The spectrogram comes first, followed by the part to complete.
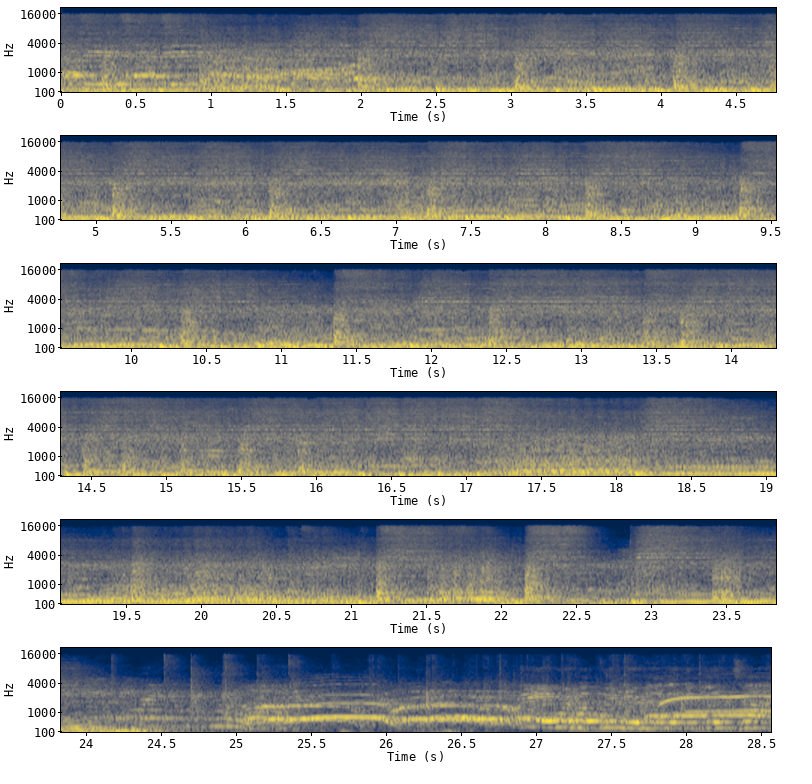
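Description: Rock trio playing live: electric guitar, bass guitar and drum kit in a loud instrumental passage without vocals. The band stops about a second and a half before the end, and the crowd starts cheering and shouting.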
